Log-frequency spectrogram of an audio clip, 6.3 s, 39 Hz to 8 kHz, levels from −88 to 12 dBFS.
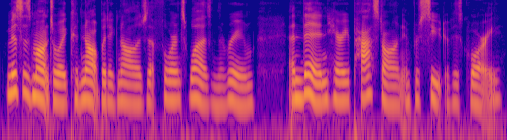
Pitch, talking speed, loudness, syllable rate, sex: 175 Hz, 210 wpm, -19 LUFS, 5.6 syllables/s, female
